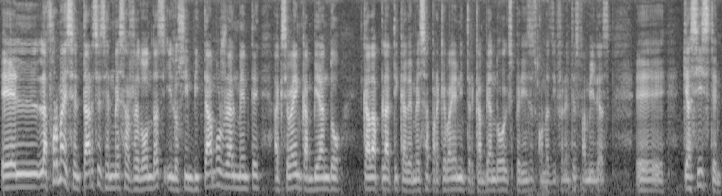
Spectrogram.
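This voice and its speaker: Pitch variation is ordinary. The speech moves at a fairly quick pace. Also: man. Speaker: business event organizer. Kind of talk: interview. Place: studio. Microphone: lapel.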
